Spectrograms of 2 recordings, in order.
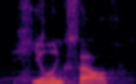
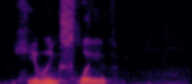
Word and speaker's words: Healing Salve: Healing Salve? Okay. Do you know what the actual pronunciation is? Healing Slave?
